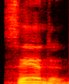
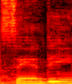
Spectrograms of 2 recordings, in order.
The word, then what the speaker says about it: Sandin: Sandin, like Sandin, not Sandine, Sandin.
